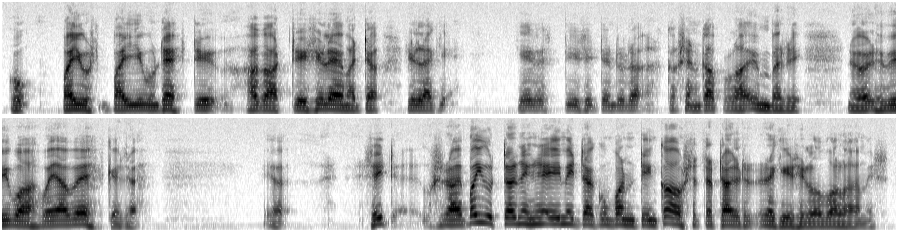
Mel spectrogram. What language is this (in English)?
Finnish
